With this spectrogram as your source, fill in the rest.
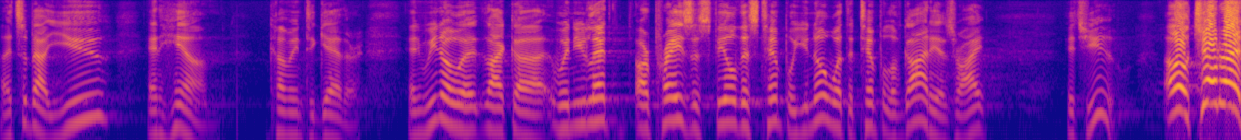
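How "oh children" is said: shrill, high-pitched, very loud yell. Calling out to the children in the room: yelling at the children. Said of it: "I didn't mean to yell at y'all".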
